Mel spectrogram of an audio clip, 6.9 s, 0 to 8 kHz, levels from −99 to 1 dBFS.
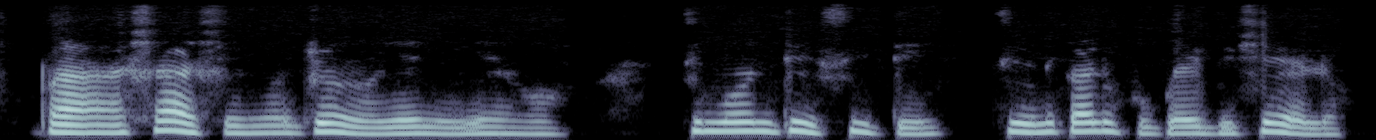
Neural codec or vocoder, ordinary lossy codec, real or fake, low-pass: none; none; real; 7.2 kHz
